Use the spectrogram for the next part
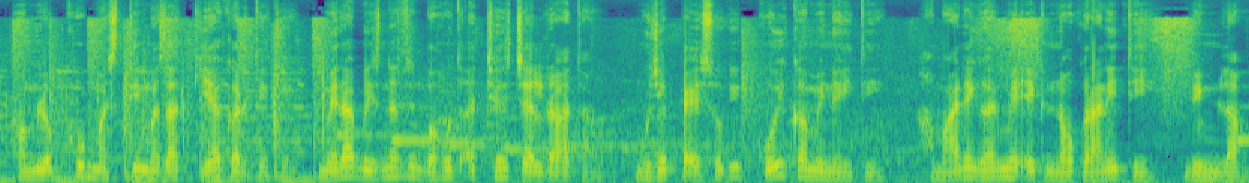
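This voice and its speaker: A man's voice: fairly high pitch, lightly acted. A man playing a kind, reassuring middle-aged father telling his tale in a moral story. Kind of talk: animated moral story acting. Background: prominent music.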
